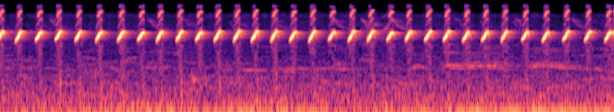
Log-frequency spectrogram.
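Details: Olive-backed tailorbird, known locally as prenjak lumut, singing actively in a tutor recording for training birds: a long steady run of sharp, high, upslurred chip notes, about two and a half per second, with no other sounds.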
